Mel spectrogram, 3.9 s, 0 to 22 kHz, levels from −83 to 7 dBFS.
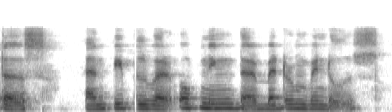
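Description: At 1.34 s there's a packet loss on an ADPCM call: about one packet's worth, 20 ms, drops out as a hard-edged gap. The decoder's predictor and step size lose track, so the speech comes back slightly off until it settles near 1.40 s, over a G.722 wideband signal at 64 kbit/s.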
